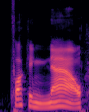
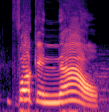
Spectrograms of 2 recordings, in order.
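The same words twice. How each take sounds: First: Said in the usual way. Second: Loud, forceful demand; urgent yell. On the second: Real, not acted. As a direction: shout it as an urgent order. Repeats it as a yell.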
